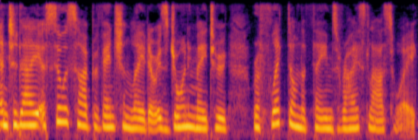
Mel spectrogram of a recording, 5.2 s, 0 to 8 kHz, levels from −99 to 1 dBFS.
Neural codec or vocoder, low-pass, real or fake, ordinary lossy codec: codec, 16 kHz in and 24 kHz out, 2.2 kbps, FireRedTTS-2 codec; 7.2 kHz; fake; Opus, 64 kbps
